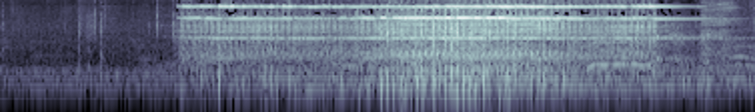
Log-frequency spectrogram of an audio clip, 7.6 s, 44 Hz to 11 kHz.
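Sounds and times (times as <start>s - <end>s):
alarm clock ringing: 1.8s - 7.3s.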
